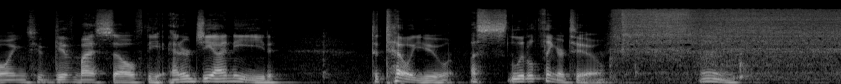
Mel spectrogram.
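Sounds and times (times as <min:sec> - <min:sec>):
speech: 0:00.1 - 0:02.9, 0:03.7 - 0:07.6
strong stream of water pouring from a kitchen faucet: 0:06.1 - 0:08.3.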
